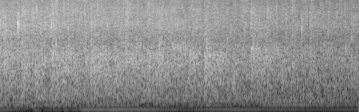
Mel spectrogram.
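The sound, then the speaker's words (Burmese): An audience applauds in a Sunday church service, an even, dense clatter of clapping at moderate volume over a low steady hum, fading slightly toward the end. “လက်ခုပ်တီးလက်ဖျားကိုချီးမွမ်းရအောင်အာမင်”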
